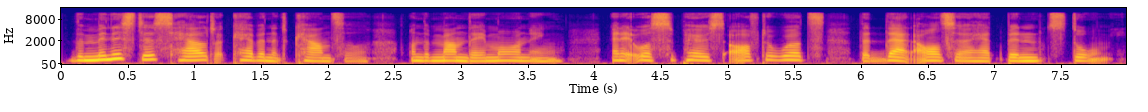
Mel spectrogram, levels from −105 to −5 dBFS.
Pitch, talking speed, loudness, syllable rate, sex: 195 Hz, 160 wpm, -20 LUFS, 5.0 syllables/s, female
